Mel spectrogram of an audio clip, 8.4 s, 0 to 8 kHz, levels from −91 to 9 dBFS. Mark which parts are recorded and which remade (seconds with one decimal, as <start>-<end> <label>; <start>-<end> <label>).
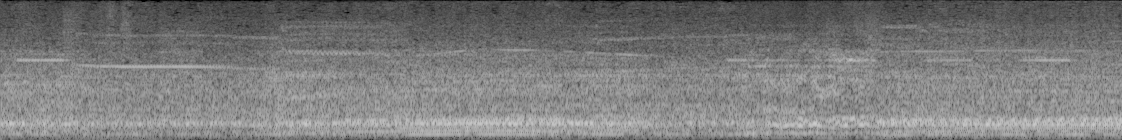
0.0-5.6 recorded; 5.6-6.6 remade; 6.6-8.4 recorded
